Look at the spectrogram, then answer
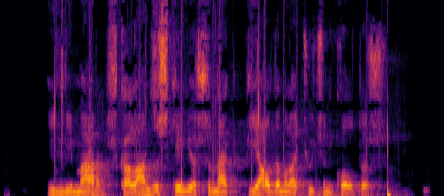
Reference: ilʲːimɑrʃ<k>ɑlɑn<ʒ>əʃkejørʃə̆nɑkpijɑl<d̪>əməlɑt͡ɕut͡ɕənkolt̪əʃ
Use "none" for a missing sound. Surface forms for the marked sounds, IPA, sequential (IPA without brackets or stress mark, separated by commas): k, ʒ, d̪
